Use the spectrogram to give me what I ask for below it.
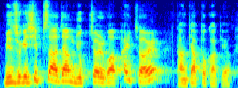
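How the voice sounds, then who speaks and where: A man's voice: fairly high pitch, very animated, normal speed, warm tone, dull audio. A man preaching a sermon as pastor, asking the congregation questions and acting out the voices of people he quotes.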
